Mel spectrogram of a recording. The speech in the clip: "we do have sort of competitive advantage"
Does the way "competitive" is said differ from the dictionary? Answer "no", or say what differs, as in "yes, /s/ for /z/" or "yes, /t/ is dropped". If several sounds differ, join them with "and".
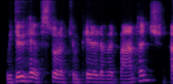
no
